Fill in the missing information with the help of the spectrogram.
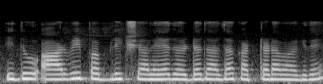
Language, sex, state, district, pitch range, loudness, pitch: Kannada, female, Karnataka, Bangalore, 230-250 Hz, -11 LUFS, 235 Hz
